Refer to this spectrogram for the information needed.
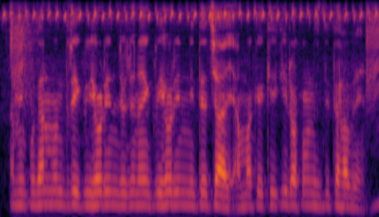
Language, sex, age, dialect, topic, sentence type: Bengali, male, 25-30, Northern/Varendri, banking, question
